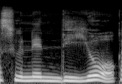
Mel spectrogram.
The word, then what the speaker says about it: Sunendio: Ini ejaannya memang ejaan lama kan, Bapak ya? Jadi saya menyebutkannya Risa Yosia Sunendio. Kan begitu kan, Bapak? – Betul sekali, Sunendio.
